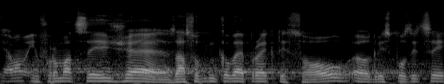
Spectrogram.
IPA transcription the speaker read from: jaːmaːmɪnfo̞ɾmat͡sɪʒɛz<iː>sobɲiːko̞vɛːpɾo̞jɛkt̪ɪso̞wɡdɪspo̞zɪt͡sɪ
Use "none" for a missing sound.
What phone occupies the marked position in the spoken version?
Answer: aː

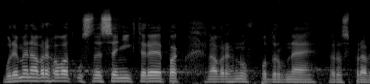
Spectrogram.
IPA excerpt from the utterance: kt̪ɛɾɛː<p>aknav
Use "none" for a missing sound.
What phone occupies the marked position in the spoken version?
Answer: p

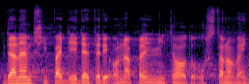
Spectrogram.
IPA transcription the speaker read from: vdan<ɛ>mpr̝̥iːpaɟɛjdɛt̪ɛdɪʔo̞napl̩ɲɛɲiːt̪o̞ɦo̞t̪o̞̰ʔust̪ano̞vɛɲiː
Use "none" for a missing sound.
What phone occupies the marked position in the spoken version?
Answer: ɛː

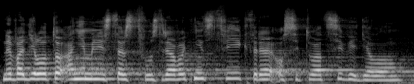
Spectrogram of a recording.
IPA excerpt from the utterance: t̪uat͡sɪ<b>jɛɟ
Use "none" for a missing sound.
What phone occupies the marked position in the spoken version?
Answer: v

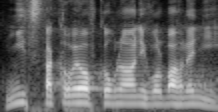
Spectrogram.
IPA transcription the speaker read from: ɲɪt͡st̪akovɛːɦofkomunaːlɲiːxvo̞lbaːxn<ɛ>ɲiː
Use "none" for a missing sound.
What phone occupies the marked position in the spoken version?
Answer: ɛ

